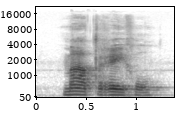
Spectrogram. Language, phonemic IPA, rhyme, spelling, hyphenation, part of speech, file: Dutch, /ˈmaːtˌreː.ɣəl/, -əl, maatregel, maat‧re‧gel, noun, Nl-maatregel.ogg
- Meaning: measure (tactic, strategy, or piece of legislation)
